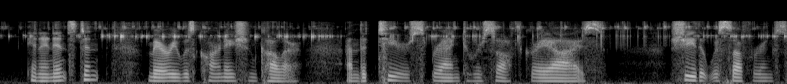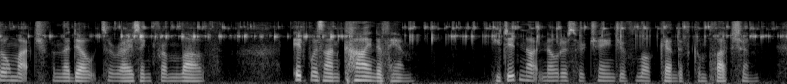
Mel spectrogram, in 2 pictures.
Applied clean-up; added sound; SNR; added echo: none; Bell; 6 dB; none.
